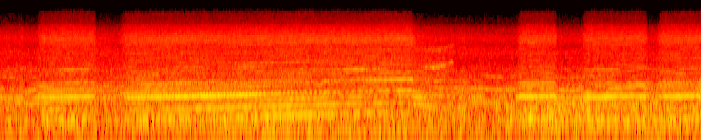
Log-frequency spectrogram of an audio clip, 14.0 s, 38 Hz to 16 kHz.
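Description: Race car engine in the NASCAR Heat 5 video game at Richmond, a steady loud drone with sustained harmonic whine that shifts pitch as the car accelerates and lifts, with brief tire squeal, no talking.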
